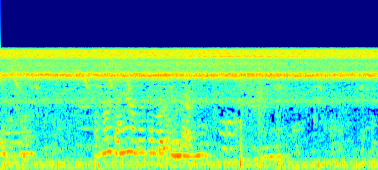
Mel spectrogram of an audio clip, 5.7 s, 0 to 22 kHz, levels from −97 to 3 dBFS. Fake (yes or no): no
